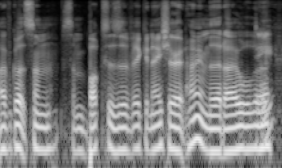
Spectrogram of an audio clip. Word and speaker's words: echinacea: You can't pronounce echinacea? – Is it echinacea? Yeah. Echinacea.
